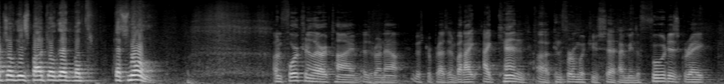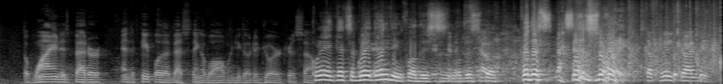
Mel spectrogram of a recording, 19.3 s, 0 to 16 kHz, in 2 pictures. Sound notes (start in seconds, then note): 15.3 laughs; 15.5 laughter; 17.2 applause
